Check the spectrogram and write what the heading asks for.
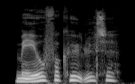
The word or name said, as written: maveforkølelse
